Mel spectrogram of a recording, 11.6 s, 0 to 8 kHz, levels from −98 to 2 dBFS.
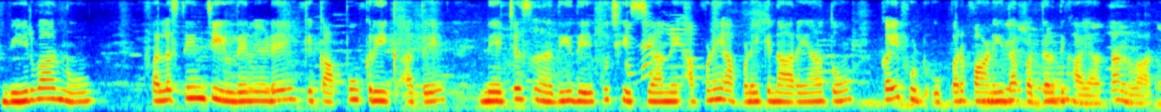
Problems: constant background noise, continuous background conversations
